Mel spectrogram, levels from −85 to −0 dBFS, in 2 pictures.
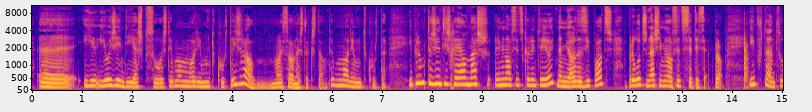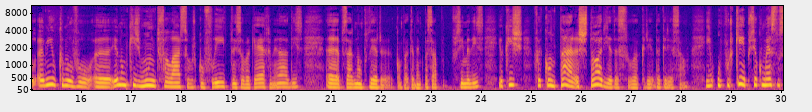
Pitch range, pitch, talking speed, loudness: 145-220 Hz, 175 Hz, 190 wpm, -15 LUFS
